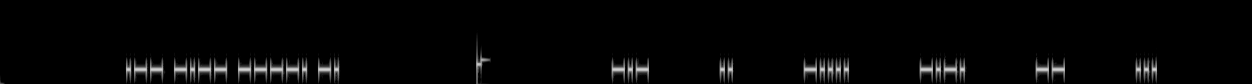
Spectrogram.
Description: Morse code, heard as a keyed tone, about 30 wpm, spaced as for 14 wpm, 700 Hz. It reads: WY9N KI6CMS
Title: USA Call Signs - 6x Character Spacing - 30wpm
